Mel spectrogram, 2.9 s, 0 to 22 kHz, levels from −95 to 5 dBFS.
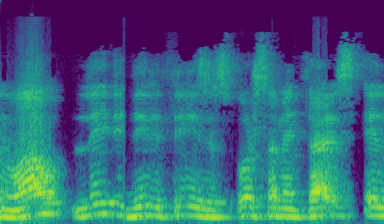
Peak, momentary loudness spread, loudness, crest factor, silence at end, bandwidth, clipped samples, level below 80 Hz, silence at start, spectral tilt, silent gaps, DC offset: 0 dBFS; 8 LU; -13 LUFS; 12 dB; 0 s; 10.5 kHz; under 0.1%; -44 dBFS; 0 s; -6 dB/octave; none; under 0.1%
